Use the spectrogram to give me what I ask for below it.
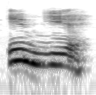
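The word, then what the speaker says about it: eñe: This symbol changes the pronunciation to a ny sound, kind of like we say canyon in Spanish.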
